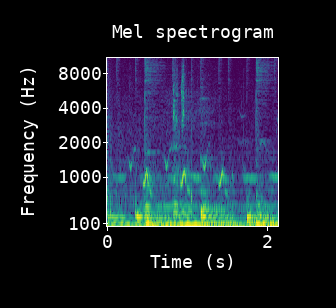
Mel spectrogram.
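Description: A few short, gliding bird-like calls from a cartoon bird sound effect, over soft background music with held low notes.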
